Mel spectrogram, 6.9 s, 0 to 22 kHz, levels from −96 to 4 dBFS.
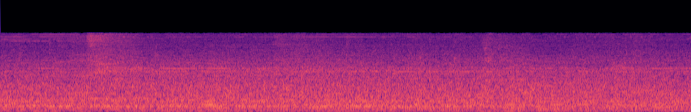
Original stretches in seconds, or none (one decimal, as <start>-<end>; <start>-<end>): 0.0-0.7; 1.5-5.1; 6.5-6.9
